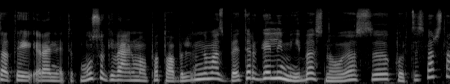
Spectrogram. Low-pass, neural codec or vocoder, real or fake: 14.4 kHz; none; real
